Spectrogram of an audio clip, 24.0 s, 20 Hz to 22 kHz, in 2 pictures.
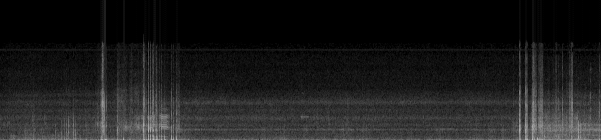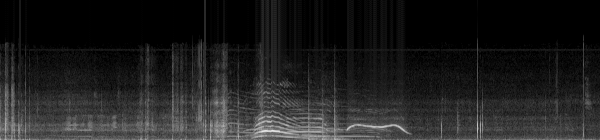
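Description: Wind and water rushing past a 12 Metre sailing yacht under way, with knocks and clatters of deck gear. A loud shouted call slides down in pitch about three-quarters of the way through.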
